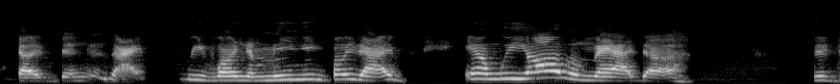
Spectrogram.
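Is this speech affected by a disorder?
Yes: cerebral palsy; present from birth.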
